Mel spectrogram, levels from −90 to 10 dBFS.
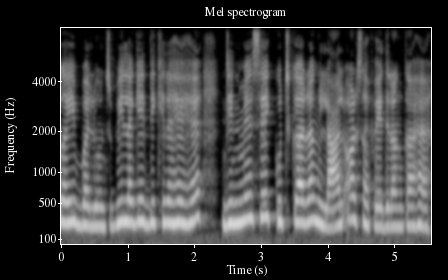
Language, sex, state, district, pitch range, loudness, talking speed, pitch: Hindi, female, Bihar, Katihar, 230-270 Hz, -15 LUFS, 195 wpm, 260 Hz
